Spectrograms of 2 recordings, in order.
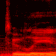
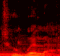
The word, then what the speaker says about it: Tooele: So only if you're local can you pronounce it properly. Most people call it like Tooele and so many other things, but it's kind of funny. It's pronounced Tooele.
